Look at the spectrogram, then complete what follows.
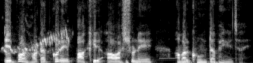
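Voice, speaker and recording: A man with a fairly high voice narrates a scripted horror tale as a first-person storyteller. His delivery is dramatic, and music plays clearly behind him. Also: expressive, moderate pace.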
